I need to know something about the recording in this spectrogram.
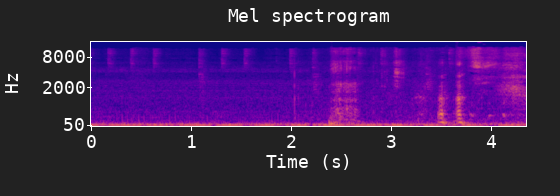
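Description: A person laughing in short bursts in the second half, over a steady low rumble.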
